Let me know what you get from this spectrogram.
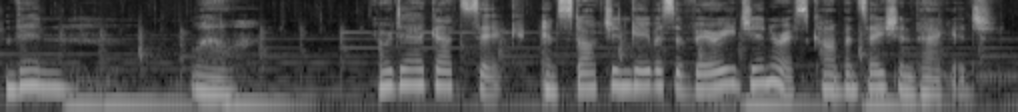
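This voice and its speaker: Woman acting a low, mellow, shrewd middle-aged mother. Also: normal speed, faint music behind, close to an everyday voice. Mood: confiding, frank. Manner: matter-of-fact, conversational storytelling. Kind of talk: fan comic audio drama acting.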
